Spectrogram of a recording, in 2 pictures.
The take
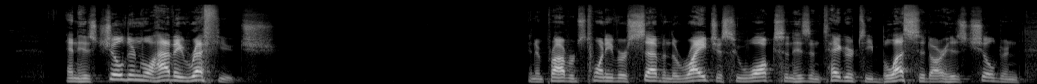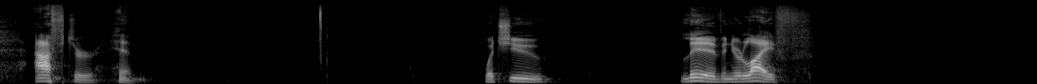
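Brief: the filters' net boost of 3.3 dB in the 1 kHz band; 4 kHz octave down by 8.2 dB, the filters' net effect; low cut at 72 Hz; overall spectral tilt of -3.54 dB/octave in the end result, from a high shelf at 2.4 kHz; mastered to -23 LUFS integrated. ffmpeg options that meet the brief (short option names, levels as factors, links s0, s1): -af "highpass=72,equalizer=f=1000:t=o:g=5.5,highshelf=f=2400:g=-4,equalizer=f=4000:t=o:g=-9"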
